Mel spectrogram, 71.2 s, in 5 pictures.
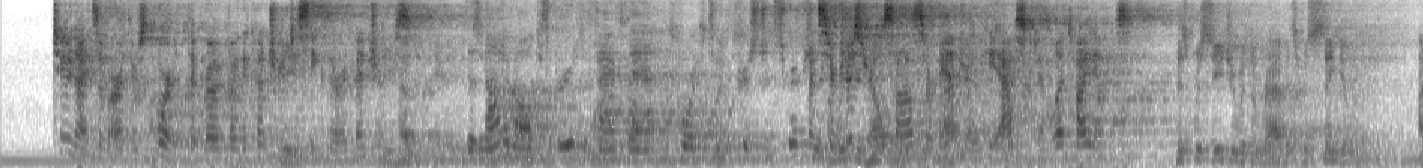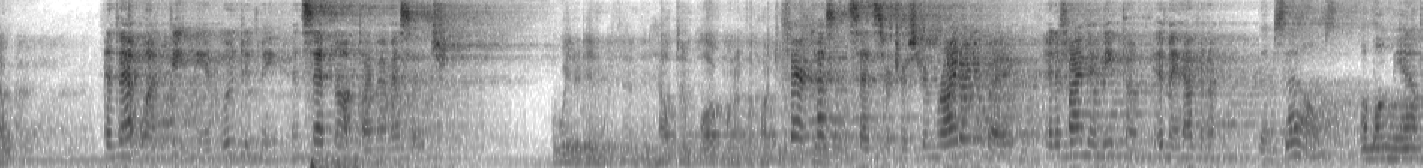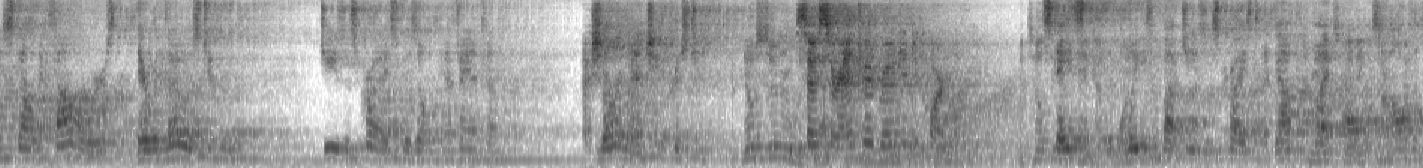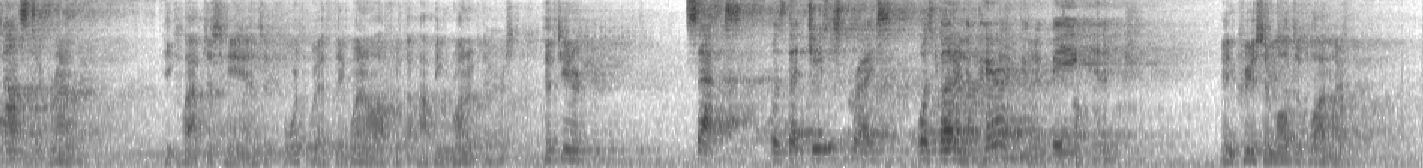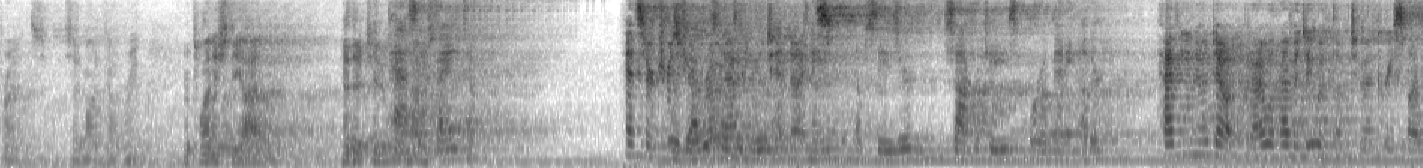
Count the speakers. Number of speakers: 3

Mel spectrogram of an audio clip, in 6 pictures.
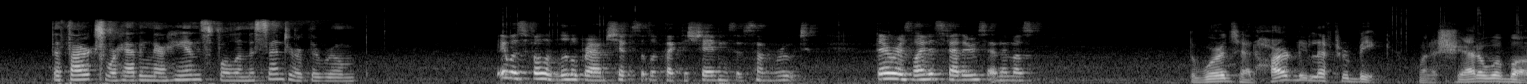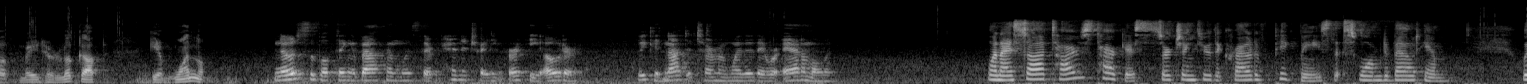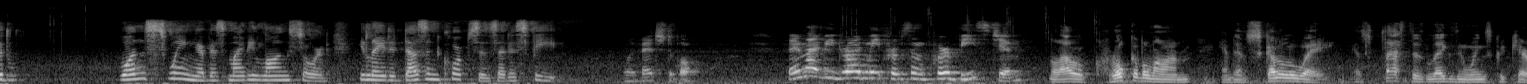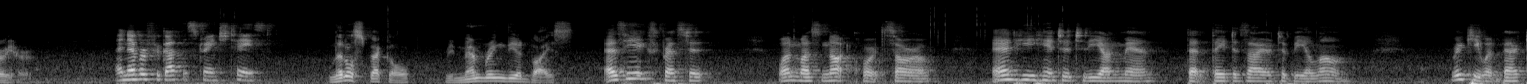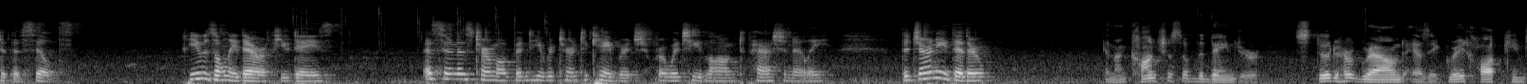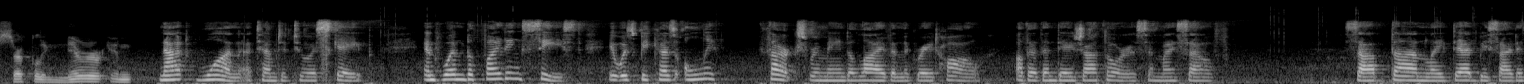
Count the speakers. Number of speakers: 3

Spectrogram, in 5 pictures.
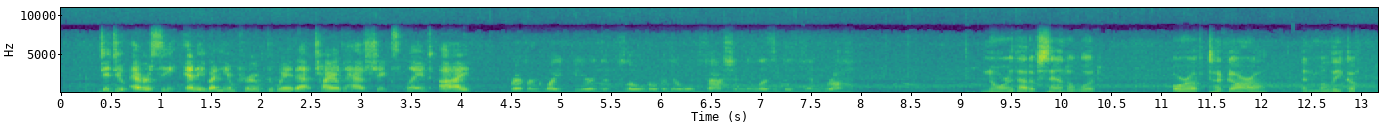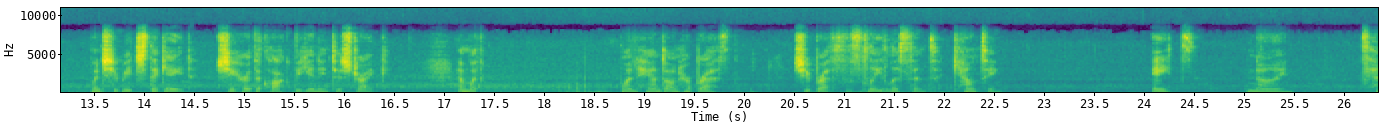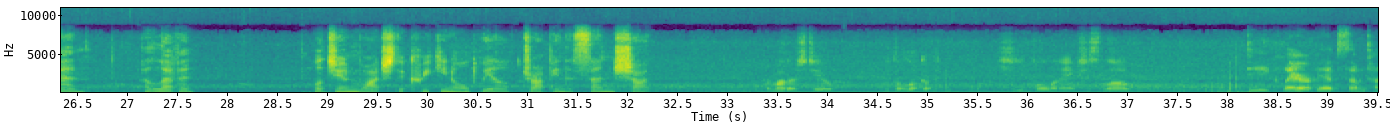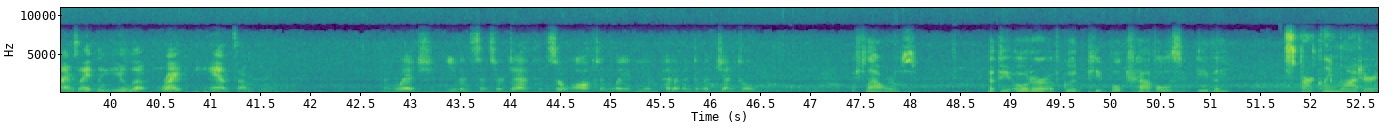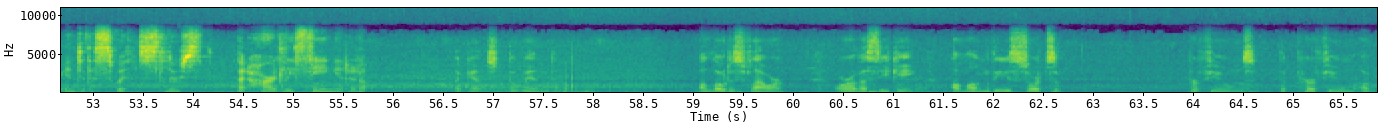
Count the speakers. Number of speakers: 4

